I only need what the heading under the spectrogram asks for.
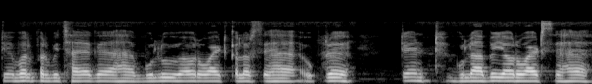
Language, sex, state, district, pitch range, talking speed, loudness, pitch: Hindi, male, Jharkhand, Palamu, 150-160 Hz, 180 wpm, -16 LUFS, 155 Hz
